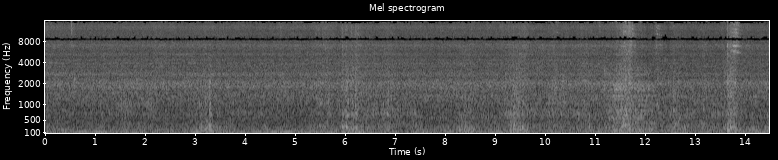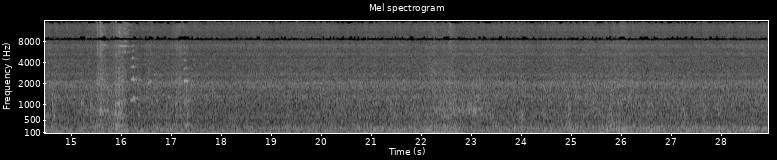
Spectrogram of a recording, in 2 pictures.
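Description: Mugunghwa-ho passenger train running, heard from inside its last car: a steady low rumble of wheels on rail, with clacks every few seconds as the wheels cross rail joints and switches, most of them in the middle stretch.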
